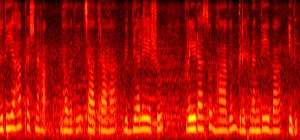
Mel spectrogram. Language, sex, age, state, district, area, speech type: Sanskrit, female, 18-30, Kerala, Palakkad, rural, spontaneous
